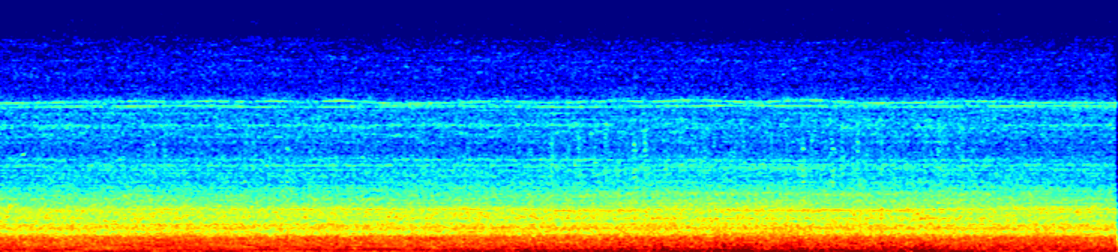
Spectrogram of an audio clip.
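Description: A small aircraft powers up for takeoff from a short runway in Microsoft Flight Simulator, a steady engine drone holding loud and even throughout with no voices.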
